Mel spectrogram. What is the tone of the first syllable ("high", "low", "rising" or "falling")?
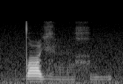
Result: high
